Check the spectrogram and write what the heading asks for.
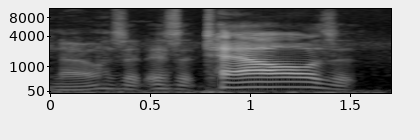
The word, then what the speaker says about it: Tso: asian you would know is it is it tau is it how do you pronounce that what no tso you can't even spell it dude what the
